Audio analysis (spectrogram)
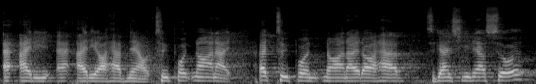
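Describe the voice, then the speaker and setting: A man with a high-pitched voice calls a live auction as the auctioneer. He repeats figures in short rhythmic phrases and addresses the bidders formally and courteously. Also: flat delivery, a little fast. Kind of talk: live property auction calling.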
